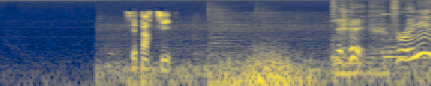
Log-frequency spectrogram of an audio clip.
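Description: Game music and sound effects play as a match begins.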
